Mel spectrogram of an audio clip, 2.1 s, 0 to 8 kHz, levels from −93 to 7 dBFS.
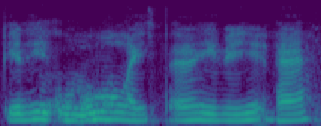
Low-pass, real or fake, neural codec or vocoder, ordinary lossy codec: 7.2 kHz; fake; codec, 44.1 kHz, 1.7 kbps, Pupu-Codec; MP3, 48 kbps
